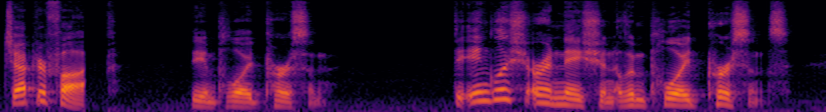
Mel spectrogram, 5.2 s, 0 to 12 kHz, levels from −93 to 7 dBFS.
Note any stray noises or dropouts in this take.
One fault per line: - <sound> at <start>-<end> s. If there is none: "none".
- dropout at 0.5-0.7 s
